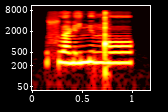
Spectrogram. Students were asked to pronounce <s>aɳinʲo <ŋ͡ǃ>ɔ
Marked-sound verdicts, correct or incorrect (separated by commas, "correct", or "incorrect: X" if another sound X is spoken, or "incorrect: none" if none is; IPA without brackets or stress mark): incorrect: sʷ, correct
